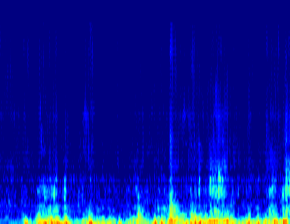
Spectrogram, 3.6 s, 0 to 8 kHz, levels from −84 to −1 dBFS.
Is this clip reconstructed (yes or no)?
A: yes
